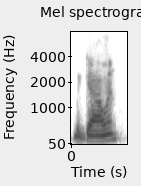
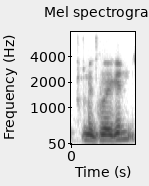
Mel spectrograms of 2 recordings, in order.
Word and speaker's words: McGuigan: Is that how you say his name? McGowan? McGuigan.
